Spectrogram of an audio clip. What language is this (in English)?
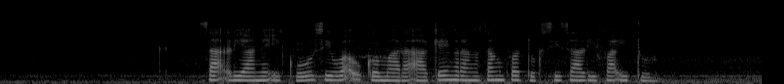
Javanese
